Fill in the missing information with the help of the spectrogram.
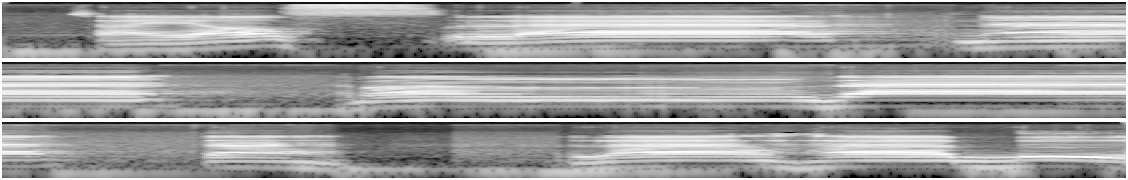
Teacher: Pertama huruf sa-nya harus pendek, shot-nya harus tebal.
